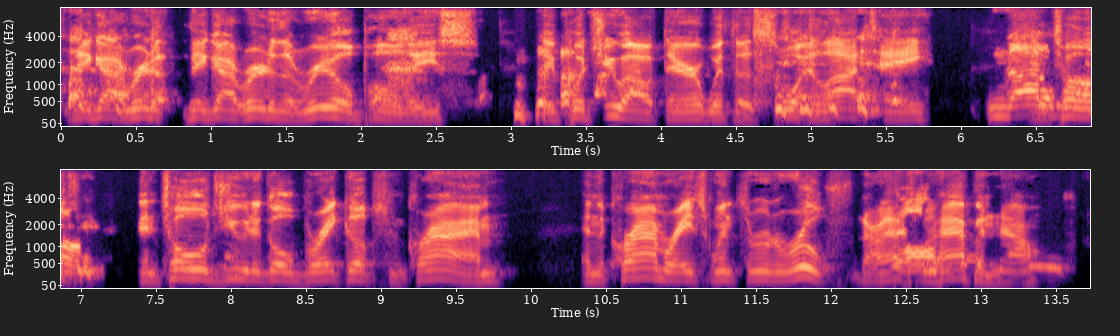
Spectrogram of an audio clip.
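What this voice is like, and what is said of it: Put-on MAGA character accent. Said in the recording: “Let me turn into MAGA Dutch ... not the accent.”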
